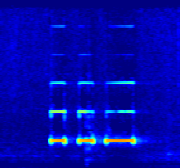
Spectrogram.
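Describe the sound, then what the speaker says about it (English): Drone signalling its radio connection with three clear electronic beeps, the last one held longer, loud and close against near silence. "You can hear the drone actually now beeping to you."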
